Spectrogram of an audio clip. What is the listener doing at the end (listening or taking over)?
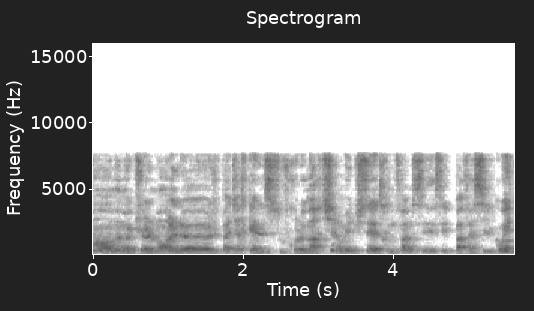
taking over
